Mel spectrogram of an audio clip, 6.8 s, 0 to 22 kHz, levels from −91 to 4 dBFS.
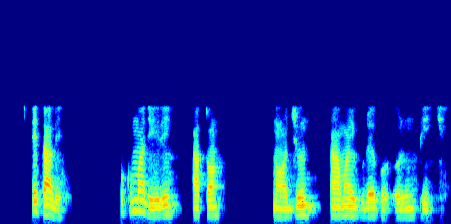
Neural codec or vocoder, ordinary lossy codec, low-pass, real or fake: codec, 16 kHz in and 24 kHz out, 1 kbps, XY-Tokenizer; none; 3.6 kHz; fake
